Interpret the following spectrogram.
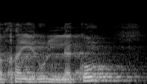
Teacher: خیر میں خوا پر لین، خیر نہیں پڑھنا، خی پڑھنا، را پر پڑھیں گے اور لام سے ملا دیں گے، ادغام کامل ہو جائے گا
